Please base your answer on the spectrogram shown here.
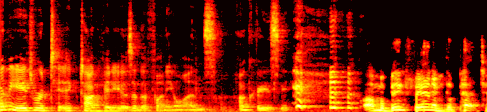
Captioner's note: laughs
